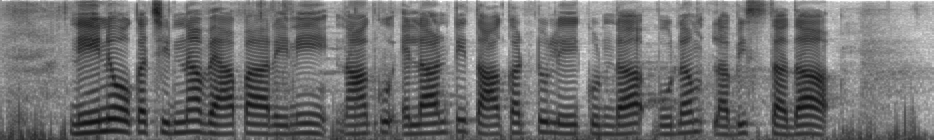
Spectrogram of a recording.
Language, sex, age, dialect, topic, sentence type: Telugu, female, 36-40, Telangana, banking, question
